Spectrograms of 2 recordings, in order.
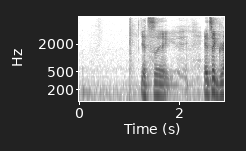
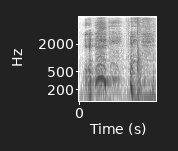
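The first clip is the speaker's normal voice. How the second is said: high startled squeal; a sudden high-pitched yelp; shrill shocked yelp; 5 dB quieter than usual. Pretend. Tasting bad candy, shocked.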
